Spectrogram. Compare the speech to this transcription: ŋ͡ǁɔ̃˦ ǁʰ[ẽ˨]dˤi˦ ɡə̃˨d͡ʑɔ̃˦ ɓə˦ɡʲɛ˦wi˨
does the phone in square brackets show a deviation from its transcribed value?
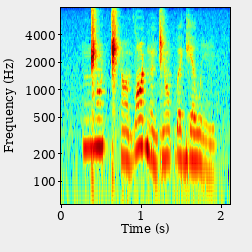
yes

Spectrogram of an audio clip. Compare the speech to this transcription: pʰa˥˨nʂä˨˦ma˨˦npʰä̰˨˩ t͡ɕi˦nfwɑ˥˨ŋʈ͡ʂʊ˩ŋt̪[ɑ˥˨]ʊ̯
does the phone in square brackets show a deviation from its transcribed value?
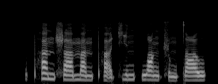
yes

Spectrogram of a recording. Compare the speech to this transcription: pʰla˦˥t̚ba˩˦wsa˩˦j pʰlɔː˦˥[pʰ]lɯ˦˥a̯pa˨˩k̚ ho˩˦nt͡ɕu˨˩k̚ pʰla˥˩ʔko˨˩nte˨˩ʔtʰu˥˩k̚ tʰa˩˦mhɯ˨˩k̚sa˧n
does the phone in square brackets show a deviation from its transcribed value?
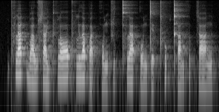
no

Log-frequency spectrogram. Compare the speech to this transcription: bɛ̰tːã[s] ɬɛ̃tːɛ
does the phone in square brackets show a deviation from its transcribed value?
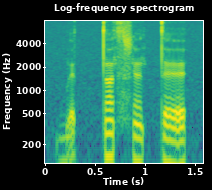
no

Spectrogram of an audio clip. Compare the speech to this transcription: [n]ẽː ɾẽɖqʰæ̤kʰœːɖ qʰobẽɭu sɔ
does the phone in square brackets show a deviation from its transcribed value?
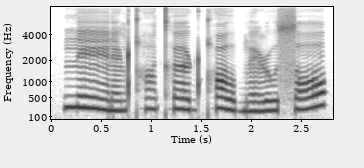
no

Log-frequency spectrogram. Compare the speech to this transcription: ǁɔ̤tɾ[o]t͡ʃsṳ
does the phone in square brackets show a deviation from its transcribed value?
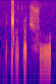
yes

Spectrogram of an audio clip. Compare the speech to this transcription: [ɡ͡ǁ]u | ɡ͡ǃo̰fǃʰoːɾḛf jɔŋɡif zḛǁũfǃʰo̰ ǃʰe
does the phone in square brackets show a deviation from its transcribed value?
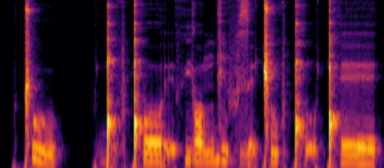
yes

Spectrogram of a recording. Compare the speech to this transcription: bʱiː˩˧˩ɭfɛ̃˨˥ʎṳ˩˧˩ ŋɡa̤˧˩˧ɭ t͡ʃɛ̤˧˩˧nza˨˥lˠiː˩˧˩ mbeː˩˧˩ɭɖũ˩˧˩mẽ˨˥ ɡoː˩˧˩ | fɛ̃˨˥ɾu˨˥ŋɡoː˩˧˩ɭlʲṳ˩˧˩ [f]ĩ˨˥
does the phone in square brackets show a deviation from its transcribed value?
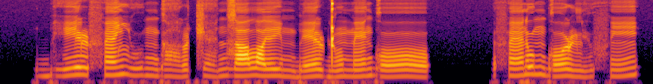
no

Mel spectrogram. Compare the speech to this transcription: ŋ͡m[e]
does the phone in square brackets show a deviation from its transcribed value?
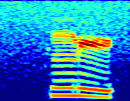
yes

